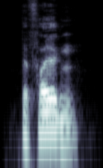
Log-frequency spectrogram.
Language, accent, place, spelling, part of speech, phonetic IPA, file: German, Germany, Berlin, befolgen, verb, [bəˈfɔlɡn̩], De-befolgen.ogg
- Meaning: to observe, follow, obey (orders, laws, rules etc); to comply with or abide by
